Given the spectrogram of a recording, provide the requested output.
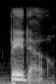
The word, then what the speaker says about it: Beto: I phone banked, and the guy instructing how to phone bank for him, it's Beto. It's Beto? Yeah. Oh, because I he says Beto. He says Beto.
